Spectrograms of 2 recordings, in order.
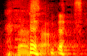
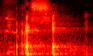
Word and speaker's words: BESA: Is it BESA or BESA? – First time you're right. BESA. BESA.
